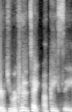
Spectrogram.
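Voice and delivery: ordinary delivery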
